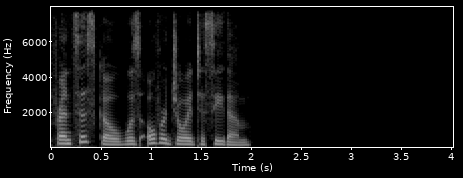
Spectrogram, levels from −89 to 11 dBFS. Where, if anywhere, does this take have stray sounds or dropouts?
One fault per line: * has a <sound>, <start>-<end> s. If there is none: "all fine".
all fine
